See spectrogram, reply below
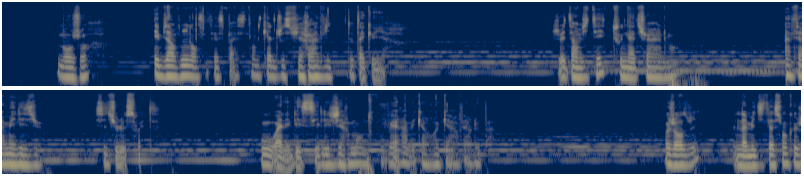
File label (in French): meditation Ancrage; meditations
